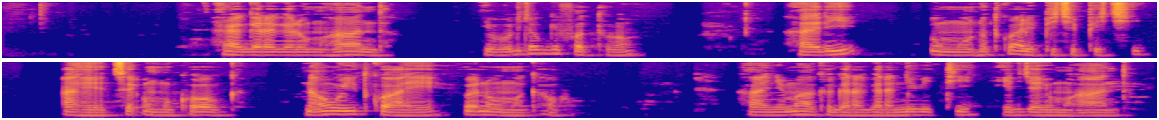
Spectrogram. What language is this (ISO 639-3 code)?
kin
